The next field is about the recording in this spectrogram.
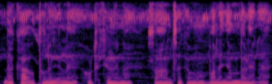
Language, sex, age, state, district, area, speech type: Santali, male, 45-60, Odisha, Mayurbhanj, rural, spontaneous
